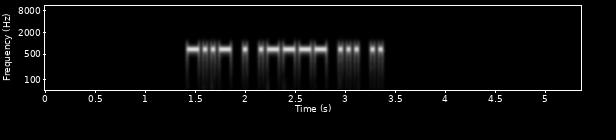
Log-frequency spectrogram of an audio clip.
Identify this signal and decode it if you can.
Morse code, heard as a keyed tone, about 30 wpm, 700 Hz. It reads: XE1SI
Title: DXCC-100 Call Signs - 5 Characters - Repeated 3x - 30wpm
